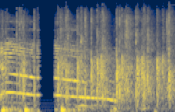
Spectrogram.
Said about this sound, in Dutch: Applaus voor Van der Ham, jongens.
